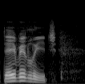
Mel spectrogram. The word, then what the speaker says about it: Leitch: How do you pronounce his name? – David Leitch.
